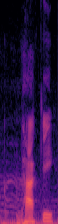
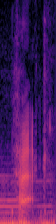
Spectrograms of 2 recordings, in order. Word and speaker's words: Paak: Packy. – Pack. – Maybe not Packy. – I've heard it pronounced Pack.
